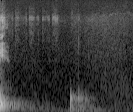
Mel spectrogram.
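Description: Marker pen writing on a whiteboard, with the tail of a man's spoken word at the very start and a short faint sound about a second in.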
